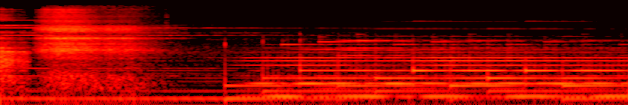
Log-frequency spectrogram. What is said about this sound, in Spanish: Inhala. Y exhala.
